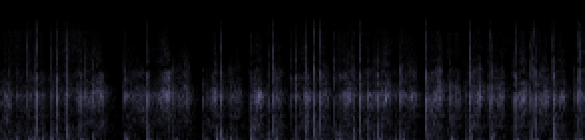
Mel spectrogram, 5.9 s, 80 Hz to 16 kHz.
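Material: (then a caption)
Faux leather. Long nails tap and scratch across the surface of a flat grey stitched faux leather folder lying on a table. The result is a quick, dense series of dry, short taps mixed with soft scratchy rustle, centered on a steady mid-pitched tone around 1.3 kHz with very little ring.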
